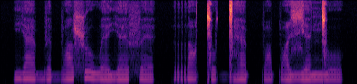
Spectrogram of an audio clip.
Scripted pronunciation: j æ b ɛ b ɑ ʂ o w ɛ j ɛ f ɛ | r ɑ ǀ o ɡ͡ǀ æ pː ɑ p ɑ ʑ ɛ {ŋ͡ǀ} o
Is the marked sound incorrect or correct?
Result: correct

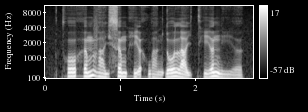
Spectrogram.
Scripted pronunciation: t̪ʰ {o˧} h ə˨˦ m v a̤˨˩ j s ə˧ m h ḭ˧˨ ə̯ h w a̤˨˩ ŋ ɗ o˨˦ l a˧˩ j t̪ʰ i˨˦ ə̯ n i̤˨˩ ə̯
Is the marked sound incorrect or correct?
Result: correct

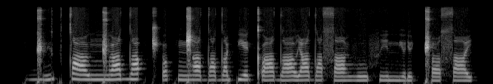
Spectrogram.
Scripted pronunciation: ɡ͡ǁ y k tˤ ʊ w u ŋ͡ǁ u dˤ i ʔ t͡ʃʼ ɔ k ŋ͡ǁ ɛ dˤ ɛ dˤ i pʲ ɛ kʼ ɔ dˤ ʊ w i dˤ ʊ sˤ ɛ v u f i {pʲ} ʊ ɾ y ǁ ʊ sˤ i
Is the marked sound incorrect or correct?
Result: incorrect: mʲ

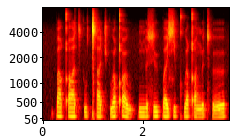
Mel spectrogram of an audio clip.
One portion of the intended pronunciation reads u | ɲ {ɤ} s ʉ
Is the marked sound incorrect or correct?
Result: incorrect: ɵ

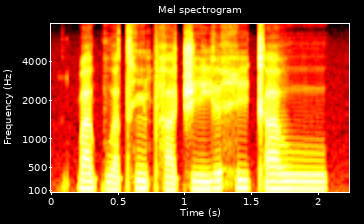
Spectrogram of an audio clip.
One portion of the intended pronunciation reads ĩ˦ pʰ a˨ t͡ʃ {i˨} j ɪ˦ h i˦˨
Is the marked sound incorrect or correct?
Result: correct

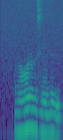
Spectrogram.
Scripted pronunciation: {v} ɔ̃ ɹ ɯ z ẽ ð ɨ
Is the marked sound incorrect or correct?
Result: incorrect: ð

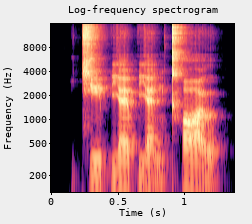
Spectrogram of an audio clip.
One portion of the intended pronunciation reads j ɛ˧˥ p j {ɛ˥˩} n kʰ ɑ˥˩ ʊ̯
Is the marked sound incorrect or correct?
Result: incorrect: ɛ̰˨˩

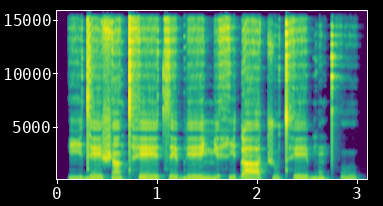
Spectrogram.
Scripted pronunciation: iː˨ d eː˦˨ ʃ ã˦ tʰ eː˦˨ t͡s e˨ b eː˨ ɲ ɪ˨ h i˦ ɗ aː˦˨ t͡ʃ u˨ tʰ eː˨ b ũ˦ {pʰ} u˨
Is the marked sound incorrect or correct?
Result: correct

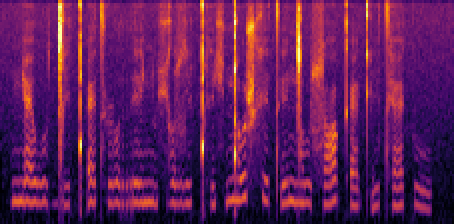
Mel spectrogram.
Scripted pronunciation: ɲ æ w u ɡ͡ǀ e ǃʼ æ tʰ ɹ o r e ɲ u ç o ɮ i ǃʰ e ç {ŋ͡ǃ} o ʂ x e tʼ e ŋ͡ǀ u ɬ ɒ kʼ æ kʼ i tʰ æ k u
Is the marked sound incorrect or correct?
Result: correct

